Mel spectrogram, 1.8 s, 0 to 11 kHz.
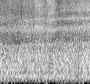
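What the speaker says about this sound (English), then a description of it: "Sizzling quite well, as you can hear." Steady, dense sizzling of chuck eye steaks frying on a hot griddle over a 200,000 BTU high-pressure burner, a continuous crackling hiss with no pauses, fairly close.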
